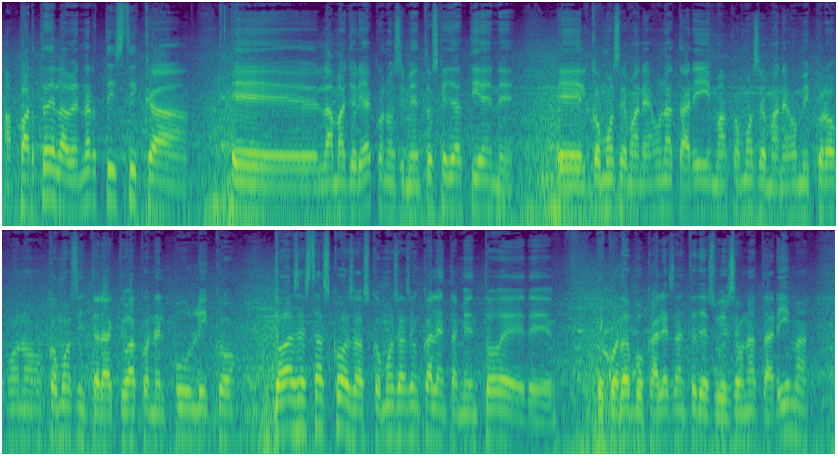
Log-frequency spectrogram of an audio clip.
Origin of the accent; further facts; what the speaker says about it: Barbosa, Antioquia, Colombia; No, yo realmente soy de acá, de Antioquia. Yo soy de Barbosa, Antioquia, a mucho honor.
